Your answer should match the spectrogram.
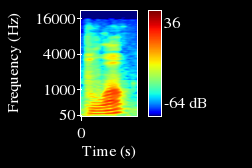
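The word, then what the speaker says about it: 부엌: 자, 자세히 보면은 쌍기역, 키읔은 기역으로, 자, 부억, 복 모두 다 기역으로 발음이 되죠.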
